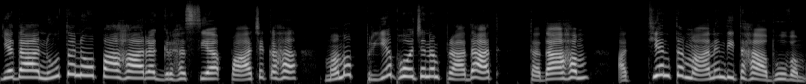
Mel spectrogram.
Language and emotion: Sanskrit, happy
